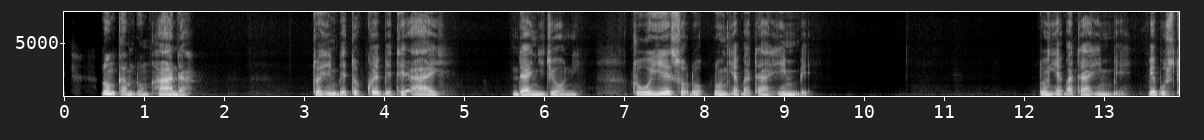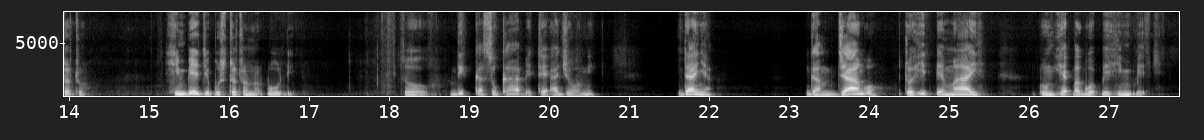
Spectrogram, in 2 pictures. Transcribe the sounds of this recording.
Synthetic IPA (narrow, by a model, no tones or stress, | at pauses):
ɗunkamɗumhaːnda | tɔhimɓɛtɔkːɔjɓɛtʰɛʔaji | ndaɲid͡ʒoːni | tɔwjɛːsɔ̰ɗɔ̰ɗunhɛɓatahimɓɛ̰ | ɗunhɛ̰ɓatahimɓɛ̰ | ɓɛɓustɔtɔ | himɓeːd͡ʒɛɓustɔtɔnɔ̰ɗuːɗi | sɔdikːasukaːɓɛtɛʔad͡ʒoːni | daɲa | ŋɡamd͡ʒaːŋɡɔ | tɔhiɗɓɛmaji | ɗunhɛɓaɡɔɓːɛhimɓɛ̰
